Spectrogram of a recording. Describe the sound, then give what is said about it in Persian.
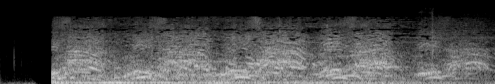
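A large crowd of protesters in Shiraz, Iran, chants slogans against the government in unison, many voices shouting together in a loud, rhythmic cadence that swells and falls steadily, with a dense roar of voices underneath. “در شیراز تجمع کنندگان علیه حکومت شعار سر دادند.”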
